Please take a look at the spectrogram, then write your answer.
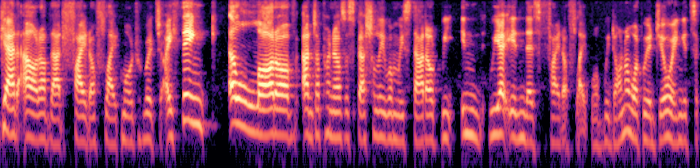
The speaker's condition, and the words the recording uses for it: None; typical speech.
